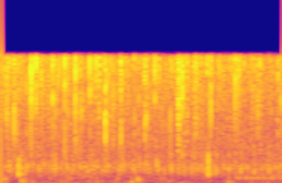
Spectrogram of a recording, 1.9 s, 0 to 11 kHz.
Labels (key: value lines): label: biophony, rattle
recorder: SoundTrap 500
